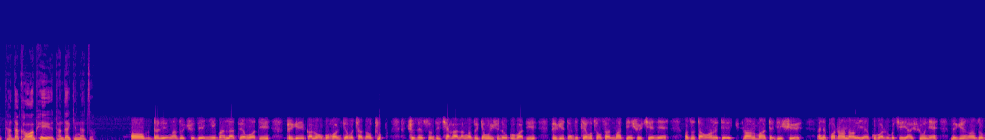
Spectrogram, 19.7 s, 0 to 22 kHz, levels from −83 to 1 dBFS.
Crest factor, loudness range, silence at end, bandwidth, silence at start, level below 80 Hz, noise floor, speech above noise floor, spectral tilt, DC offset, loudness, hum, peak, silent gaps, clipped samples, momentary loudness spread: 18 dB; 1 LU; 0 s; 12.5 kHz; 0 s; -86 dBFS; -70 dBFS; 40 dB; -5 dB/octave; under 0.1%; -30 LUFS; none; -12 dBFS; none; under 0.1%; 5 LU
